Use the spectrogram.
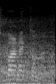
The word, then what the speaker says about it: Vanakkam: It's Vanakkam.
